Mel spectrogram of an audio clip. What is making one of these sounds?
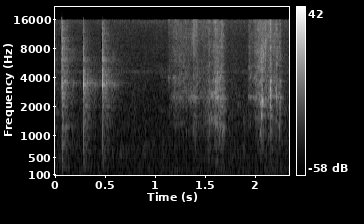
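A trowel scrapes over bricks and mortar.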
